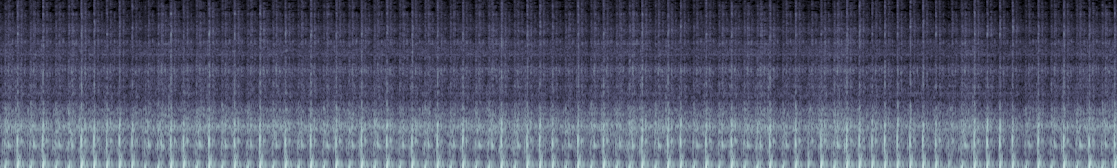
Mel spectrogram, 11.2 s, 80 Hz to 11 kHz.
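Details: 1947 Petter A2 single-cylinder engine running after its Zenith 24T2 carburettor was stripped, ultrasonically cleaned and fuel pipes replaced; started easily; slow, even thumping about two beats a second, steady and regular; fuel leak remains; healthy running.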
